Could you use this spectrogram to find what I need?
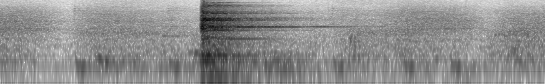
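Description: A dumbbell clanks with a short metallic ring.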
